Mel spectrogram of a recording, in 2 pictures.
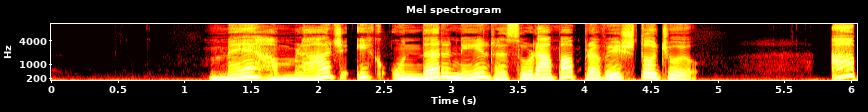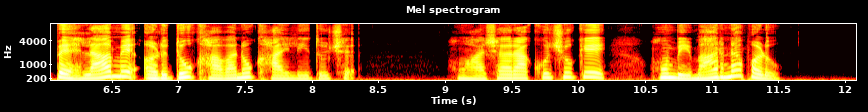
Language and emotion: Gujarati, fearful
